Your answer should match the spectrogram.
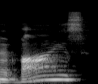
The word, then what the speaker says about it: advise: one's a verb okay the noun form advice ends in an S sound so it really seems like it should be spelled with an S but it's spelled with a c and the one that's spelled with an S sounds more like a z advise so again words that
